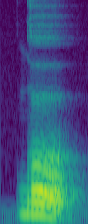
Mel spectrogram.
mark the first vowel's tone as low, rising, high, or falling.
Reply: falling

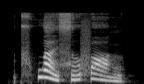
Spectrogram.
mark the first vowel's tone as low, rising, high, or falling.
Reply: falling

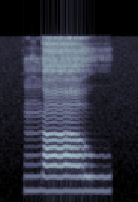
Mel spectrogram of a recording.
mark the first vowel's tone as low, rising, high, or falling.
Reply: high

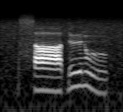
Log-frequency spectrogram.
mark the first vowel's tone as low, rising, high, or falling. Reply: low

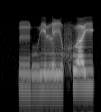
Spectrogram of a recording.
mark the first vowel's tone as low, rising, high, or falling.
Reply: low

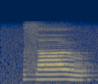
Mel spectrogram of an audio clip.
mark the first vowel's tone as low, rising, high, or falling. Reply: high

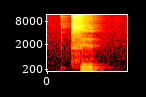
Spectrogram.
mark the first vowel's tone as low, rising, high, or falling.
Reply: high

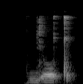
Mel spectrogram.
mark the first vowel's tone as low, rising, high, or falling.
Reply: low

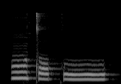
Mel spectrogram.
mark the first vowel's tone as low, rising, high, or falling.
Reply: high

